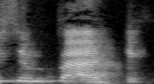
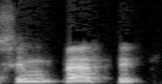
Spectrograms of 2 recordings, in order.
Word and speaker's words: sympathetic: person will also be sympathetic to other person. Oh, good point. But Bhavya, you were mispronouncing sympathetic. Say sympathetic. What is the adjective of sympathy? Sympathetic, not sympathic.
